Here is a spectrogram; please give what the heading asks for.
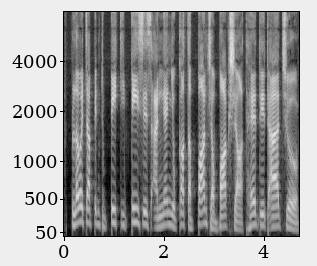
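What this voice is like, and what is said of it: Confusing put-on accent. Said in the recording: “in a very confusing accent ... It's a deeply problematic accent”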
